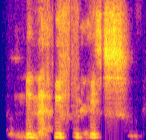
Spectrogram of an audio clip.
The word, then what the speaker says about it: Nephthys: Nephthys. You pronounce the F before the TH.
